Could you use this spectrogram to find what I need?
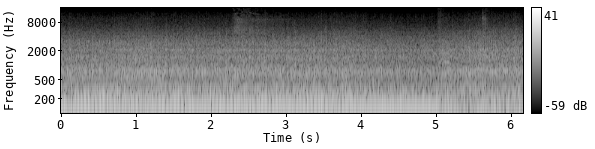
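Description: Gravel and soil slide and pour out of a tipping truck bed.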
